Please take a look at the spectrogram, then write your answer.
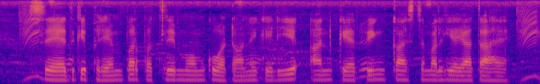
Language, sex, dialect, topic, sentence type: Hindi, male, Kanauji Braj Bhasha, agriculture, statement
